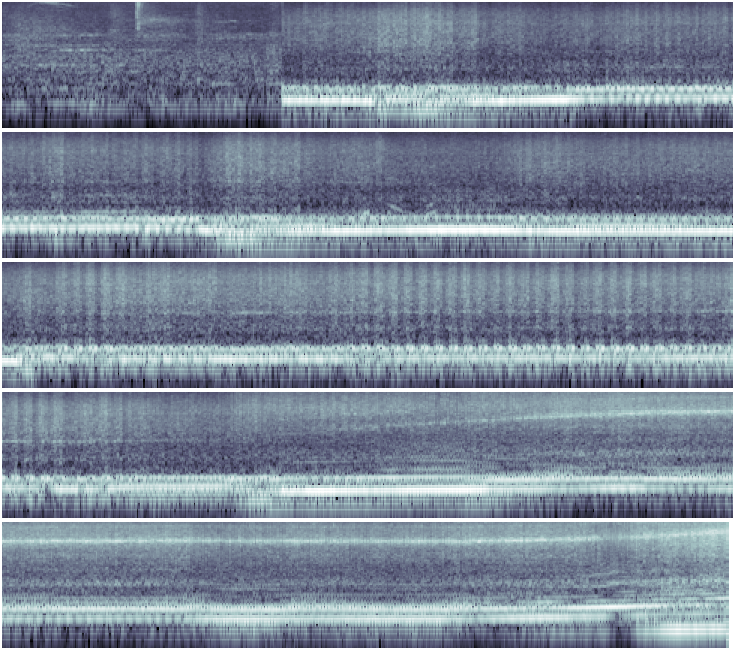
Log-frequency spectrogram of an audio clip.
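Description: A turbocharged Ford BA Falcon holds full throttle on a dyno, its engine roaring loud and steady at high revs with a rising turbo whine toward the end.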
